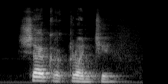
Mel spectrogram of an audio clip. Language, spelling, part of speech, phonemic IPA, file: Dutch, suikerklontje, noun, /ˈsœykərˌklɔɲcə/, Nl-suikerklontje.ogg
- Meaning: diminutive of suikerklont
